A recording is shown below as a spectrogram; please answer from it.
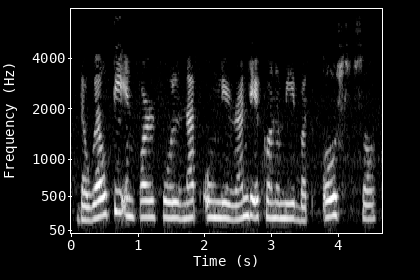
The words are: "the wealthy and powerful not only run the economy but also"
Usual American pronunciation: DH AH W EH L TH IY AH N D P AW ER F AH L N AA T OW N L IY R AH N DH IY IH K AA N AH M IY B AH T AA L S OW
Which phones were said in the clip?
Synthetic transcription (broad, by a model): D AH W EH L T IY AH N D P AW ER F AH L N AA T OW N L IY R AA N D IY IH K AA N AH M IY B AH T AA L S OW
